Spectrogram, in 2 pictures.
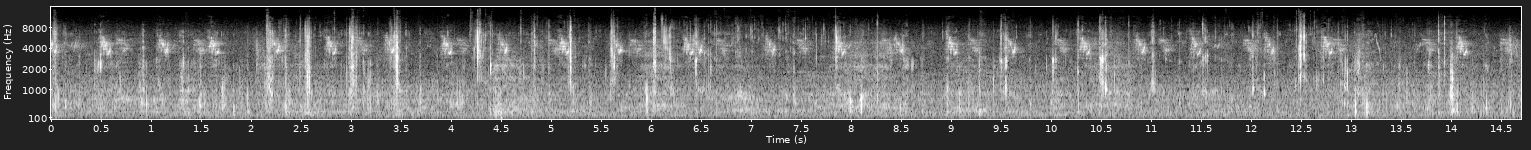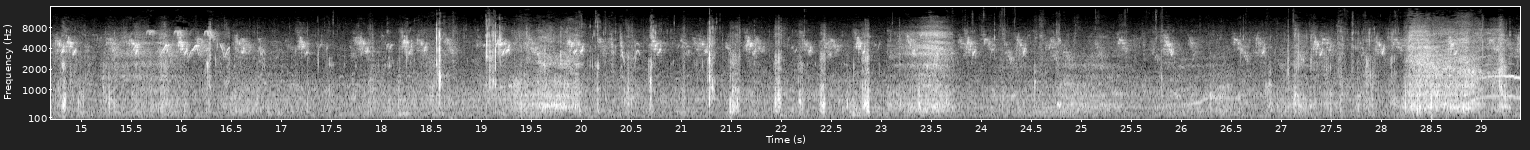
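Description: Close-miked chewing of soft rolled omelette made from ostrich egg, with many sharp wet mouth clicks and smacks as he eats bite after bite.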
